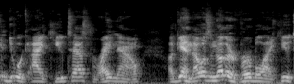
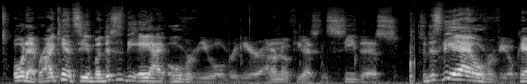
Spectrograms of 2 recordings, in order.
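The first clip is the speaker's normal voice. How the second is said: ordinary talk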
